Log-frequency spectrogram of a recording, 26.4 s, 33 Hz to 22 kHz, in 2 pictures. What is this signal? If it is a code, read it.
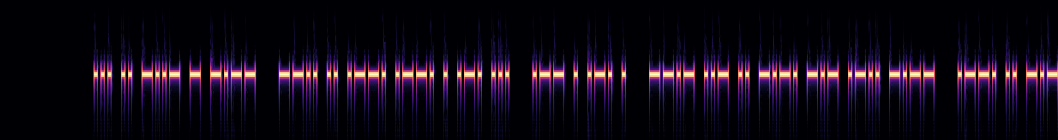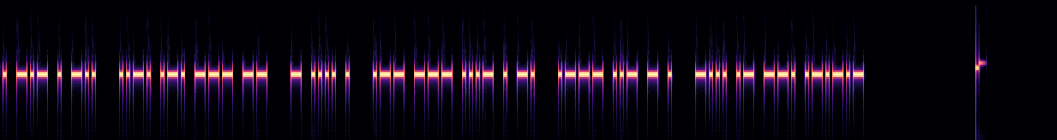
Morse code, heard as a keyed tone, about 28 wpm, 700 Hz. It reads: SIXTY ZIPPERS WERE QUICKLY PICKED FROM THE WOVEN JUTE BAG.
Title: Pangram Challenge v2 - 28wpm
